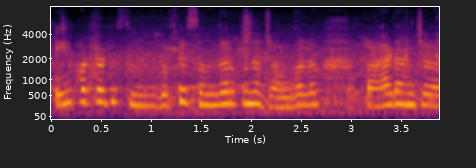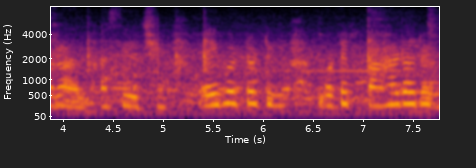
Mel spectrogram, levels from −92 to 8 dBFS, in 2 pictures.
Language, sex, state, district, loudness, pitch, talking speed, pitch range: Odia, female, Odisha, Khordha, -18 LUFS, 275 Hz, 130 wpm, 250-300 Hz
